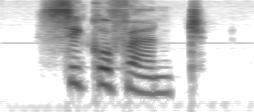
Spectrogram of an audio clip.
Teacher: It has 3 syllables and the stress is on the first one.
